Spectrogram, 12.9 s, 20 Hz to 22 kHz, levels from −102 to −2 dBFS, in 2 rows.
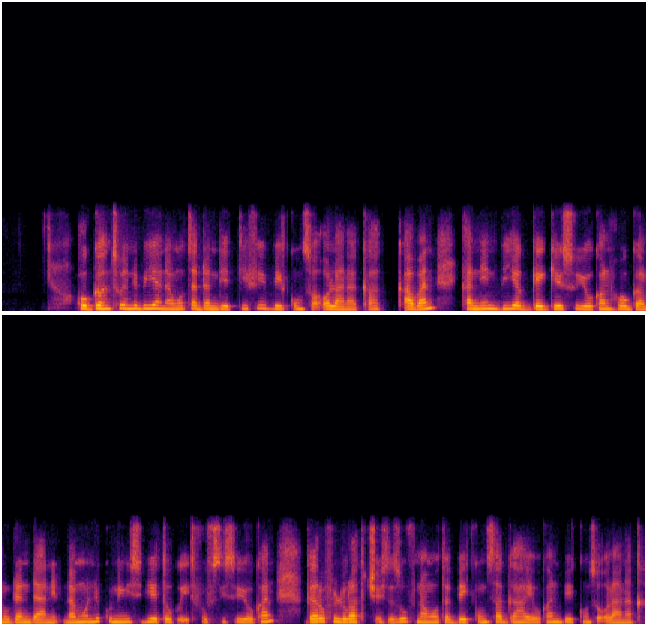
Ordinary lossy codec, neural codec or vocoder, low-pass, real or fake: Opus, 24 kbps; codec, 16 kHz, 0.8 kbps, ZipCodec; 7.2 kHz; fake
